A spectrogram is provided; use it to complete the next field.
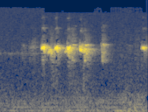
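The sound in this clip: Short, high bird chirps during a lab recording: about five quick calls in a rapid, fairly even series, then one more after a brief pause, all faint over a low background hum.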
